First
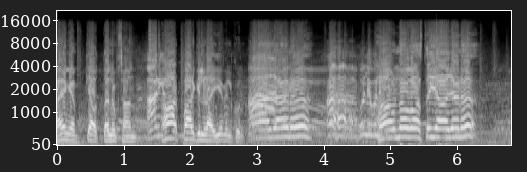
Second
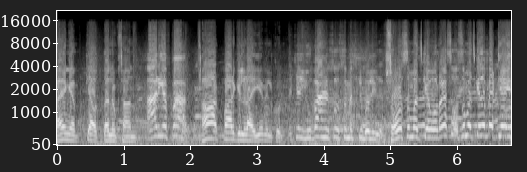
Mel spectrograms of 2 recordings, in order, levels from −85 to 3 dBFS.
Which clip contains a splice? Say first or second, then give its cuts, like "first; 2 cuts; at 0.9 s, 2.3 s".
first; 2 cuts; at 1.5 s, 2.9 s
